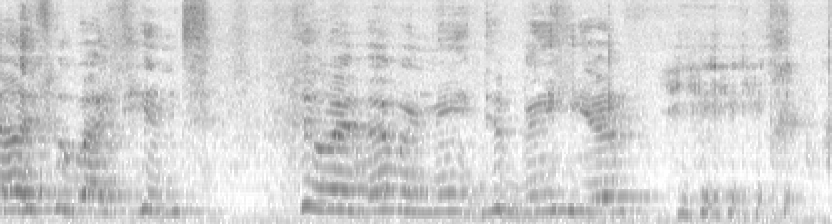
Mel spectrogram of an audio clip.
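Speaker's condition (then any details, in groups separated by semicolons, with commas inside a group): Cerebral palsy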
